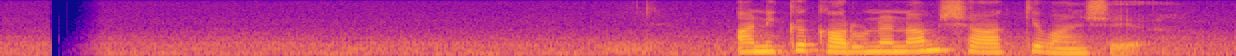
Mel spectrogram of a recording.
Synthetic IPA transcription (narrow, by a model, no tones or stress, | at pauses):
ɐnikːəkaɾunɐnamʃaːkjəʋanʃə̰jə̰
